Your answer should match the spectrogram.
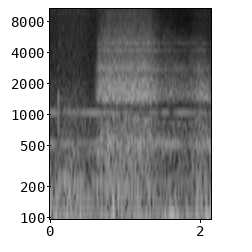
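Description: A deep inhale during a guided relaxation breathing exercise: a soft, airy hiss swells in and then tapers over under a second, over a faint steady background hiss.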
